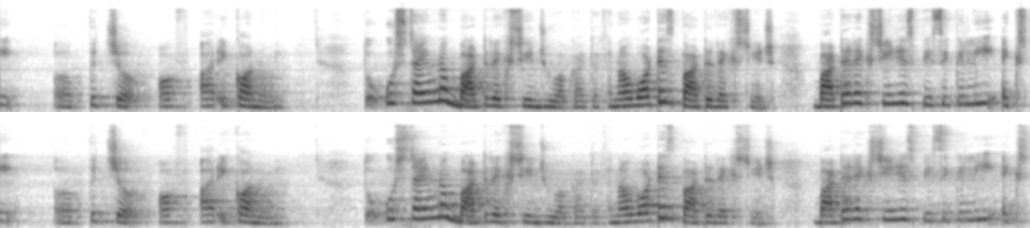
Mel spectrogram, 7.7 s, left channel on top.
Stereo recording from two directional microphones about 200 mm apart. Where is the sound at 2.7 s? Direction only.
45° left (ahead or behind).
